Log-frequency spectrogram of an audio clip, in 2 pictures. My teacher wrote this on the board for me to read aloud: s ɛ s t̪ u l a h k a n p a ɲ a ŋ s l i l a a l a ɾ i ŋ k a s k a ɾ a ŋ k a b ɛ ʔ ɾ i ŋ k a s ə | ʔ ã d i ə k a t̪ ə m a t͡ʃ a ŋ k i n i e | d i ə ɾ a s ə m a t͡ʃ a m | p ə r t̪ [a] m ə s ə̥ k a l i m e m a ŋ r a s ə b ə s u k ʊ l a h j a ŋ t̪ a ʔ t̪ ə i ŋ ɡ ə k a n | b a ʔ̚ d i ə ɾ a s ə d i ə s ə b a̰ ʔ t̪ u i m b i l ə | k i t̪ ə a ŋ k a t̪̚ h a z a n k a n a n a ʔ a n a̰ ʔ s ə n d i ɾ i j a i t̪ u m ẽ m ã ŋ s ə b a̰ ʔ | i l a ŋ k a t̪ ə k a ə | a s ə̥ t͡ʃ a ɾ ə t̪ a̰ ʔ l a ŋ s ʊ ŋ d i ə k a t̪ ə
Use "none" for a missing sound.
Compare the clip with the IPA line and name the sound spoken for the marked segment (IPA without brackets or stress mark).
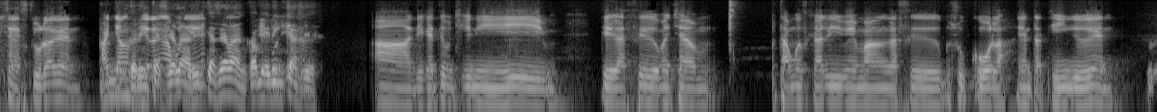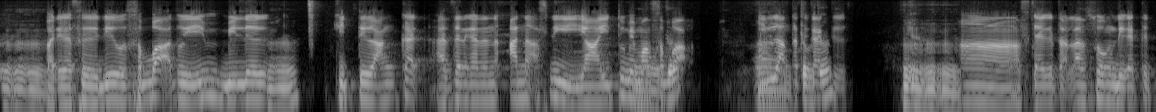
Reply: a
